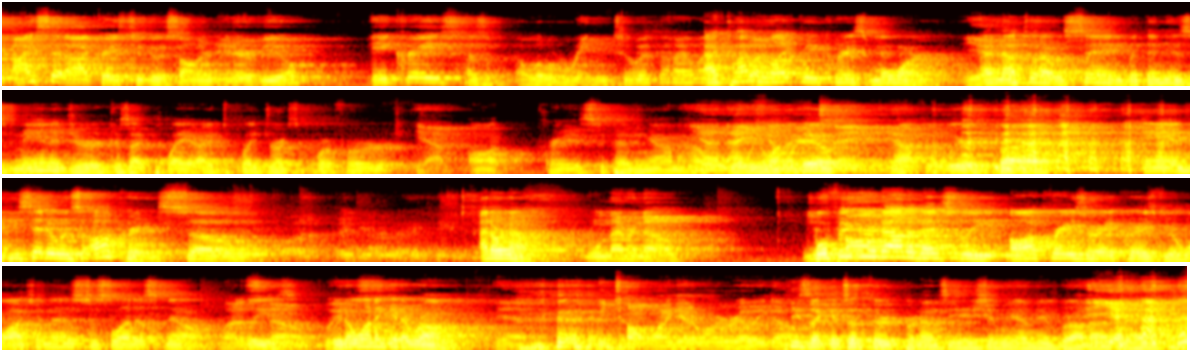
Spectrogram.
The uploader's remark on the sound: this was recorded LIVE with an audience in Chicago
